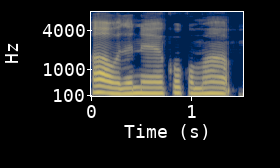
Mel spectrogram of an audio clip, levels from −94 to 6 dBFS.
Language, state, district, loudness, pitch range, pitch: Idu Mishmi, Arunachal Pradesh, Lower Dibang Valley, -17 LUFS, 185-200 Hz, 190 Hz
